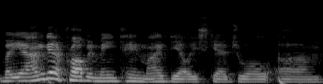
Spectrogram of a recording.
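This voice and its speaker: A man speaks in a medium pitch. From Canada, Guelph, Ontario. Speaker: live streamer, video creator. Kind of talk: live stream chat with viewers. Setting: indoors, live stream. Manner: fast.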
